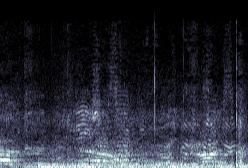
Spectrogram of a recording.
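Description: Voices of an audience with children: a sudden loud shout right at the start, then high-pitched calls and chatter without clear words.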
